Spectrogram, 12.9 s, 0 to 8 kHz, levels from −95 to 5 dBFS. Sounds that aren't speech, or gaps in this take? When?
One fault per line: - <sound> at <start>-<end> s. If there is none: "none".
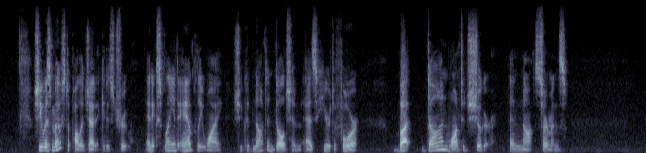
none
